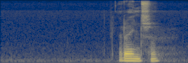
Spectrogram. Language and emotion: Russian, neutral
